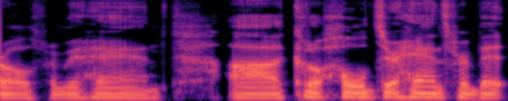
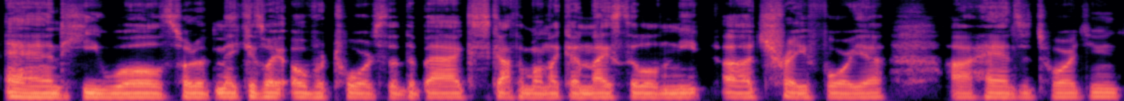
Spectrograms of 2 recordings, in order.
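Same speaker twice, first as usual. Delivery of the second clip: normal talking voice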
